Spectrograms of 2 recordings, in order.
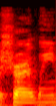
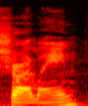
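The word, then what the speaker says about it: Charlaine: I believe I called her Charlene in my TBR, and I apologize, but I think it's pronounced Charlene.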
